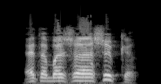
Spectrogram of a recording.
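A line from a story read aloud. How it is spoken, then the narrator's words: Calm. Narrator (Russian): спокойно сказал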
